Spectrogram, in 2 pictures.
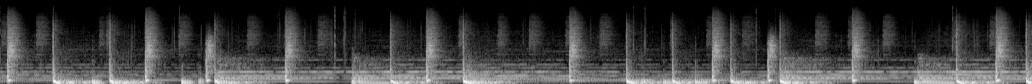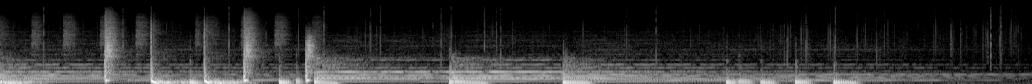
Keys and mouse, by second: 13.1 KP_0.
